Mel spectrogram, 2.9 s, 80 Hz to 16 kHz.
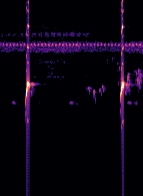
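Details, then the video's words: Sooty-headed bulbul calling to challenge rivals, a recording meant to lure wild birds in the forest and to tutor kept birds at home. Two short, bright chirped notes come about two seconds apart over a faint steady high whine. "Suara Burung KUTILANG GACOR 100% Ampun Untuk Suara Panggilan dan Masteran"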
